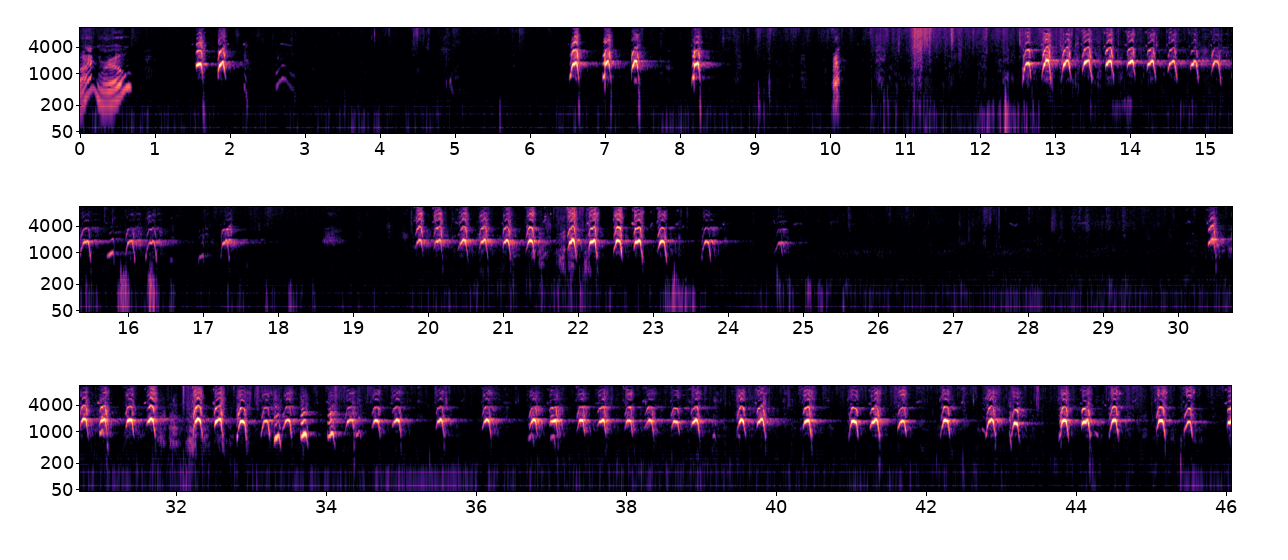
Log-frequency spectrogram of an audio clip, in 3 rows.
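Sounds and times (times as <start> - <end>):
puppy yapping: 30.4 - 45.8.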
